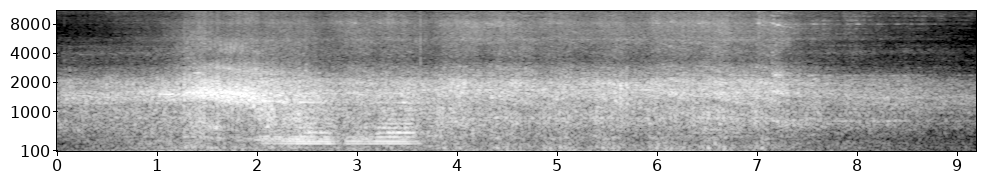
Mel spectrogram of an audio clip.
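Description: Amtrak passenger train double-headed by Siemens ACS-64 electric locomotives passing at speed: a building rush and rumble of wheels on rail, with a short horn chord about two seconds in, then the cars streaming past as the sound slowly fades.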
